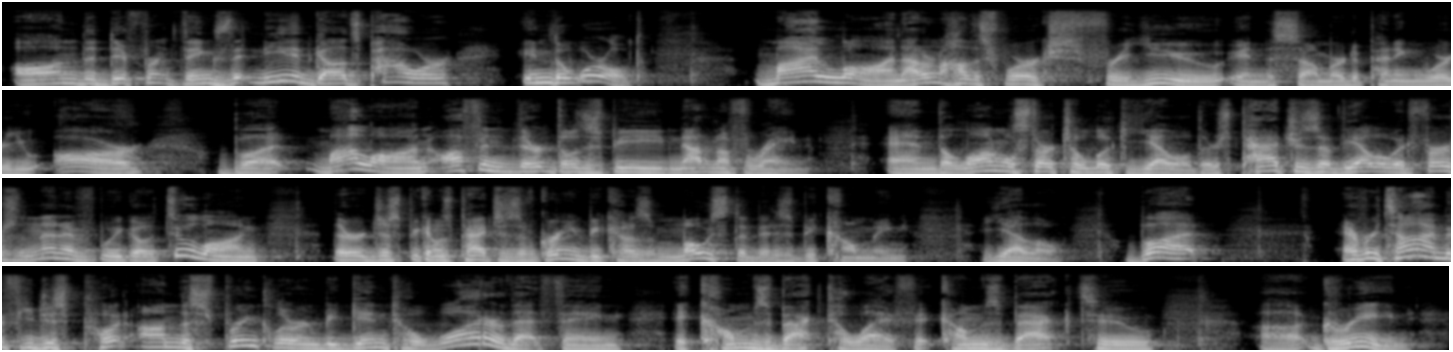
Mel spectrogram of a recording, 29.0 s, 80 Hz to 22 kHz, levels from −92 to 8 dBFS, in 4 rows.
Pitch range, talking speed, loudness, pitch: 130-170 Hz, 205 wpm, -19 LUFS, 145 Hz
